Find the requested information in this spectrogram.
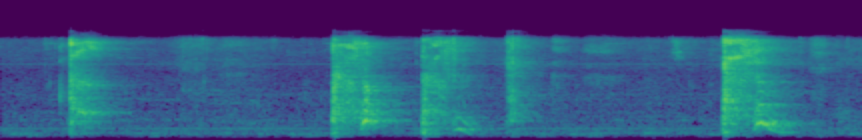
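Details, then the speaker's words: Sleepy young girl eating dinner in her high chair, who currently has a cough, coughs about five times in short, abrupt bursts against quiet room noise. "Poor thing has a cough right now."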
